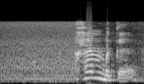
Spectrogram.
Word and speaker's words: hamburger: g e r Hamburger เน้น หนัก ที่ พยางค แรก นะ คะ คำ ว่า แม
